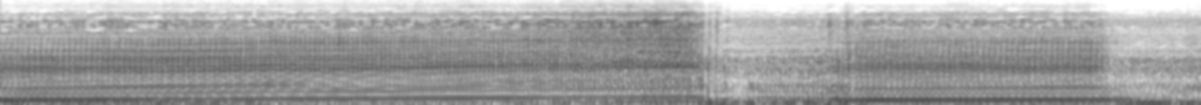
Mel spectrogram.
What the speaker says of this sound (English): BMW is famous for their inline sixes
